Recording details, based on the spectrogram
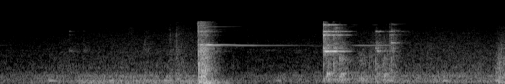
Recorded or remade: recorded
